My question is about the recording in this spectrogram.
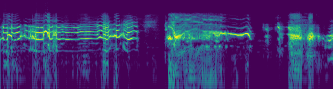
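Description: A child's high-pitched shrieking laughter: two long shrieks, the second falling off at its end, then a short one near the end.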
